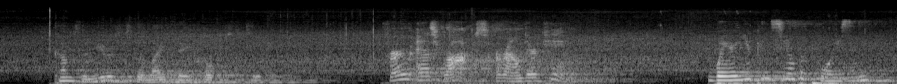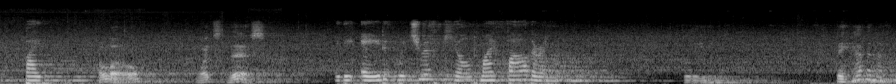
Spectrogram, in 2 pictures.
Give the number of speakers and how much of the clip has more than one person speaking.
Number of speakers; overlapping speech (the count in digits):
4, no overlap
